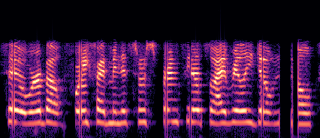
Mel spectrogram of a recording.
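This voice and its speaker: Female interview host, western Massachusetts accent, high voice, phone-quality sound. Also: level tone, fast. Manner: chuckling, encouraging interviewer. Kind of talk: casual interview chat. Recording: tinny phone line.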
